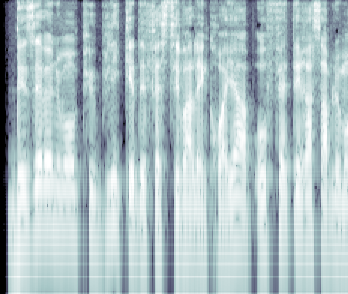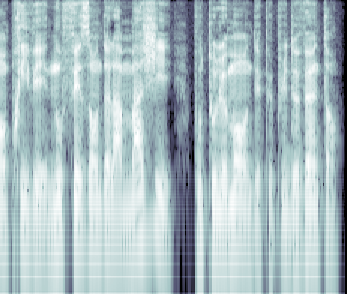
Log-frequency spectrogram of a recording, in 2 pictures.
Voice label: Reklāma FR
